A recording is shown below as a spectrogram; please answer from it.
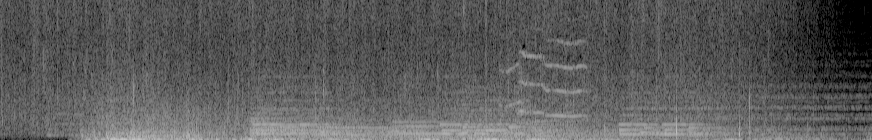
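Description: Steady rain as sound effects, with a low rumble of thunder about a second in, and held musical notes coming in under the rain from about two and a half seconds.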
